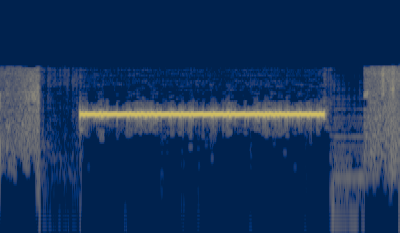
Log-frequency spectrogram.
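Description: A single steady alert tone over a radio scanner channel, held for about two and a half seconds. It is the dispatch tone that pages the fire station to an injury accident call.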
